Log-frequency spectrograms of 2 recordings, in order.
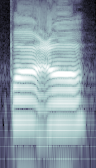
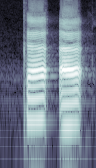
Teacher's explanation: ah dia dilafalkan dari tengah-tenggorokan · pastikan Ain dilafalkan tepat dari bagian tengah tenggorokan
